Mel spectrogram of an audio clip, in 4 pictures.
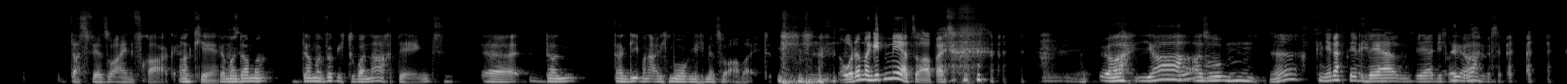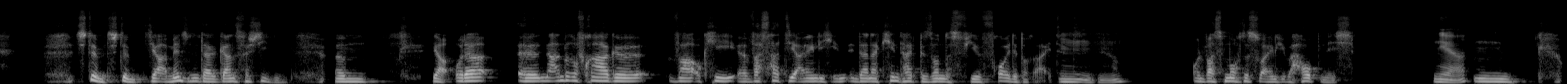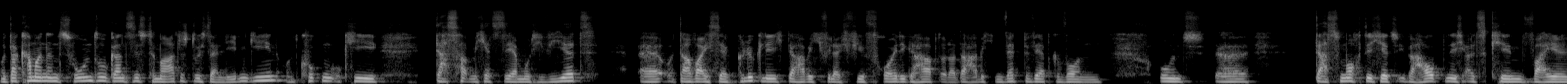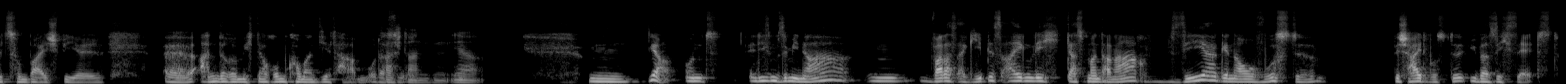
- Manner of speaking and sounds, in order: laugh; stressed: "mehr"; giggle; other noise; unintelligible speech; laughing while speaking: "beantwortet"; giggle
- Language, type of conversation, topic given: German, podcast, Welche Erfahrung hat deine Prioritäten zwischen Arbeit und Leben verändert?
